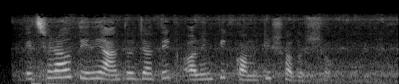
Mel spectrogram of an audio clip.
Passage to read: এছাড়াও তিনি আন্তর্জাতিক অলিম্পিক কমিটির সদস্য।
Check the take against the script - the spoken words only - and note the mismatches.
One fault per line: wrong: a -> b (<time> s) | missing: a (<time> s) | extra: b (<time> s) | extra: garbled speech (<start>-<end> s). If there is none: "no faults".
no faults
